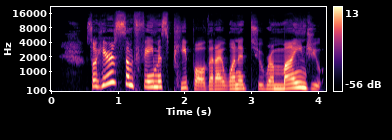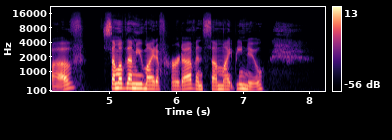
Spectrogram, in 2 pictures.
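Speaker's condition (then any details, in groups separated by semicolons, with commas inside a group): No condition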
